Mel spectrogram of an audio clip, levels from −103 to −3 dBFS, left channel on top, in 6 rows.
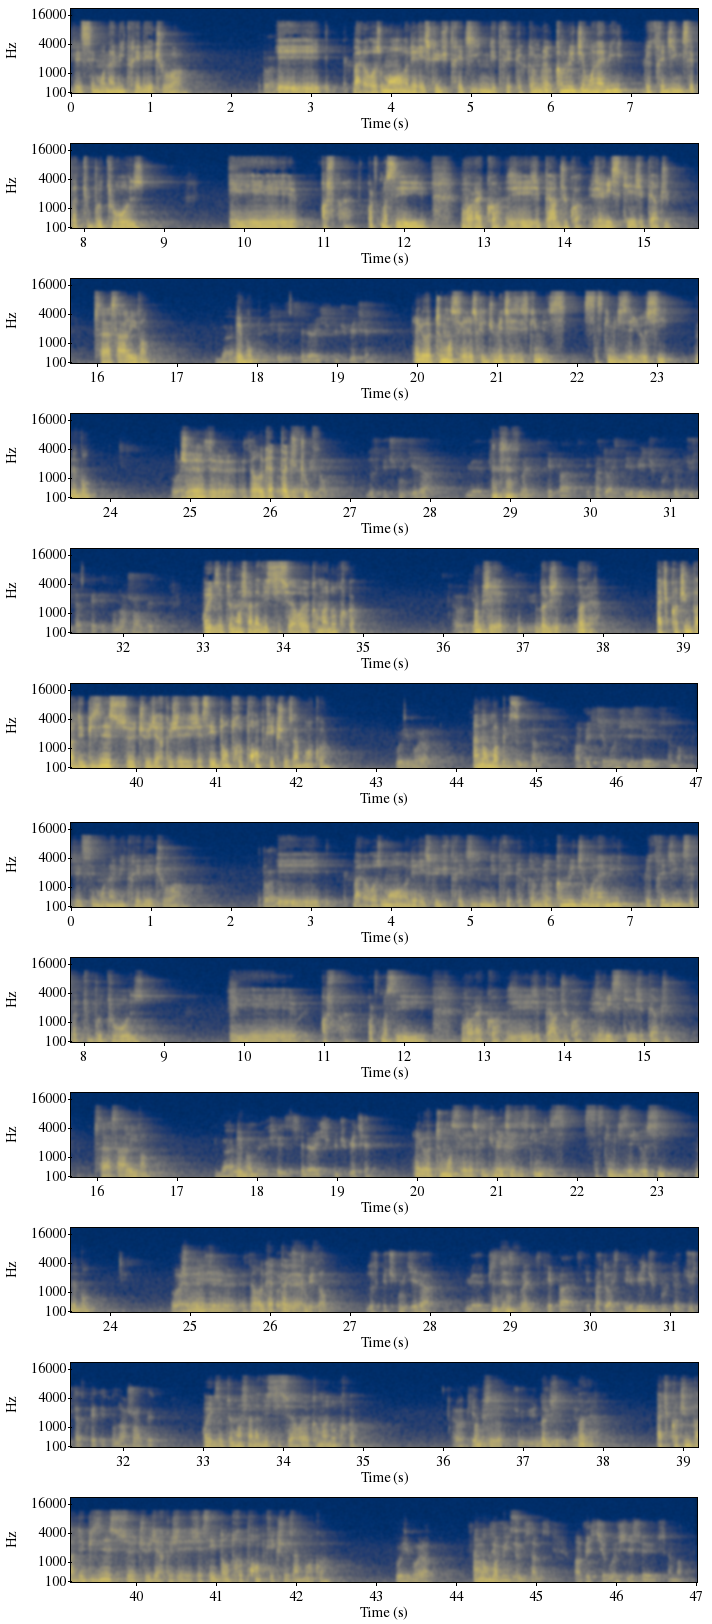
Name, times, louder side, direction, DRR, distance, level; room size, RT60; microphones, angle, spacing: voice 1, 0.0-1.5 2.6-3.2 3.5-8.8 9.8-10.7 11.0-15.3 16.0-16.7 17.7-18.0 19.9-23.2 23.5-23.8 24.9-26.5 28.8-29.1 33.0-34.9 36.4-36.8 37.1-37.9 38.7-42.5 44.2-44.8, left 6 dB, 50° left, 17 dB, 0.3 m, -23 dB
voice 2, 17.5-19.4 21.0-21.7 24.8-25.5 26.1-26.7 27.2-28.1 28.4-32.4 36.1-37.7 43.2-43.7 44.2-45.2 45.5-46.9, right 3 dB, 85° right, 11 dB, 0.7 m, -35 dB
15.0 x 7.4 x 5.5 m, 1.4 s
head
